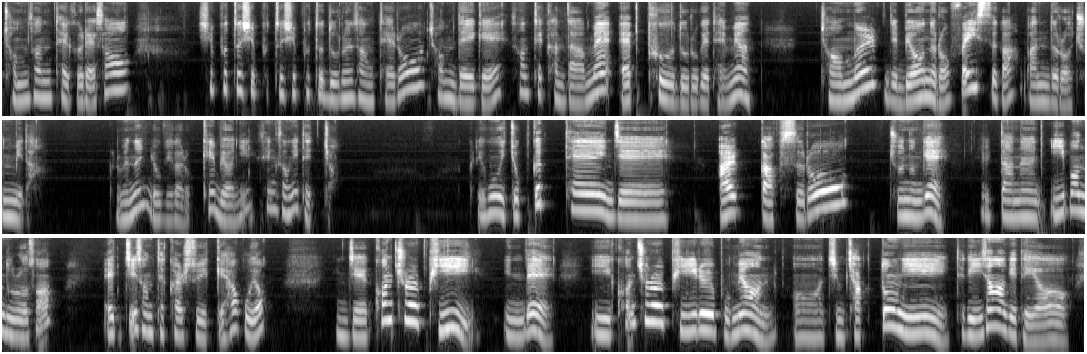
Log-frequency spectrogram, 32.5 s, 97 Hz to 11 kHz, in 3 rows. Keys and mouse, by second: 3.0 shift+click, 6.4 f, 19.0 click, 21.3 2, 21.7 click, 22.9 click, 25.9 super+b.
